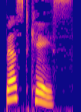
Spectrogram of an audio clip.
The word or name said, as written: best-case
